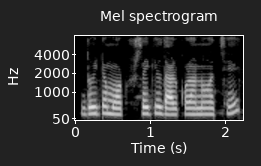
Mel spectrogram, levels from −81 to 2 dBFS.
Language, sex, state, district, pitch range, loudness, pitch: Bengali, female, West Bengal, Cooch Behar, 215-245 Hz, -17 LUFS, 235 Hz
